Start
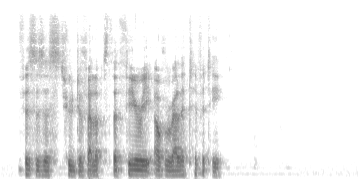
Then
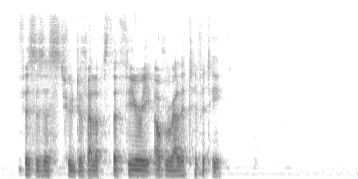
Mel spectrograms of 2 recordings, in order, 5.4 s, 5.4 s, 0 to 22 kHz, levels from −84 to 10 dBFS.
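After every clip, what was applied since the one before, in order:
no processing that can be heard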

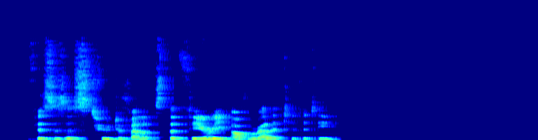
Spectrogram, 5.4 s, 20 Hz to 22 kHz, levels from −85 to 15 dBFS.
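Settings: spectral dynamics exaggerated over time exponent 2
reverse bouncing-ball delay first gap 20 ms, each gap 1.15×, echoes 5
level −5.5 dB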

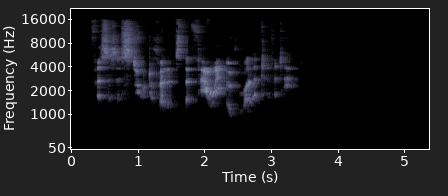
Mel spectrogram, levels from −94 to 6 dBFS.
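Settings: Butterworth high-pass 1,900 Hz 48 dB per octave
level +9.5 dB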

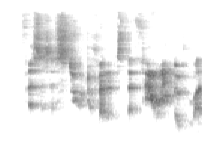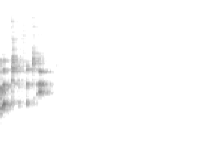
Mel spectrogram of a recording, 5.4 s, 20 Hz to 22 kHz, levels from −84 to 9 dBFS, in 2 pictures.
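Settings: high-shelf EQ 5,000 Hz −4 dB
level +9 dB

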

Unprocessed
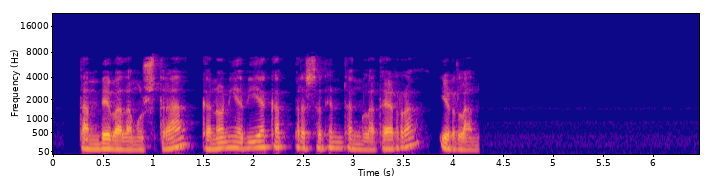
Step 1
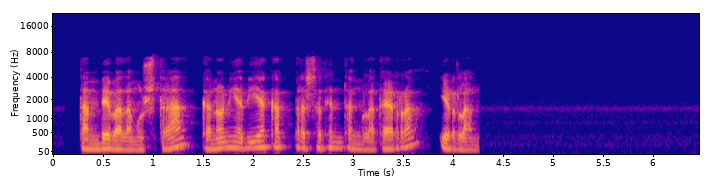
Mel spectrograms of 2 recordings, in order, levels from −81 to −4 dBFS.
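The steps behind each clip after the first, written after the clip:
flat-topped bell 1,700 Hz +14 dB
level −2 dB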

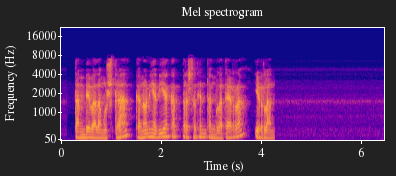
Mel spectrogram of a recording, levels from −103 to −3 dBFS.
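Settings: brickwall limiter −9 dBFS, peak gain reduction 7.5 dB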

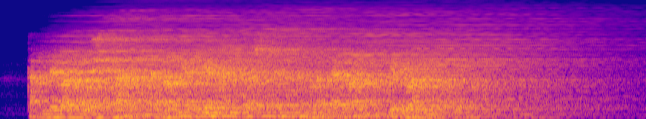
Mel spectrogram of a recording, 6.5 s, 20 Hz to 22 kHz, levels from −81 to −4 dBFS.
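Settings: reverb with rising layers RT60 4 s, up +12 semitones, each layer −8 dB, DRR −8 dB
level −1 dB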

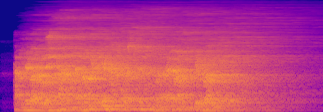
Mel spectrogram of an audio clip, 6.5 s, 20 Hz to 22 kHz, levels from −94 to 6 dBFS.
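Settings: peak hold with a decay on every bin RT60 2.29 s
level −2 dB

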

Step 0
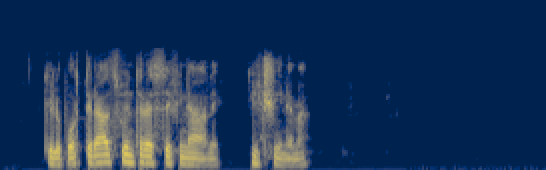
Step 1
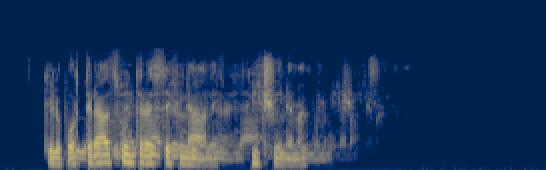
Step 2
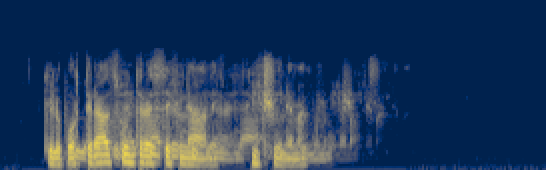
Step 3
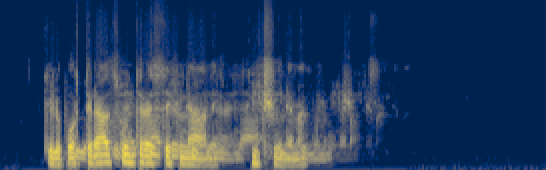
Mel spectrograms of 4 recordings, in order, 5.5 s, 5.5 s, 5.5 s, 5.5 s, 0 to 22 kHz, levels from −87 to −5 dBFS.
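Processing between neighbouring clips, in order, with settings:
echo through a band-pass that steps 264 ms, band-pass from 310 Hz, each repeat 1.4 octaves, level −6.5 dB; level −5 dB
high-shelf EQ 3,400 Hz −11 dB; level +9 dB
running median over 5 samples; level +1.5 dB

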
